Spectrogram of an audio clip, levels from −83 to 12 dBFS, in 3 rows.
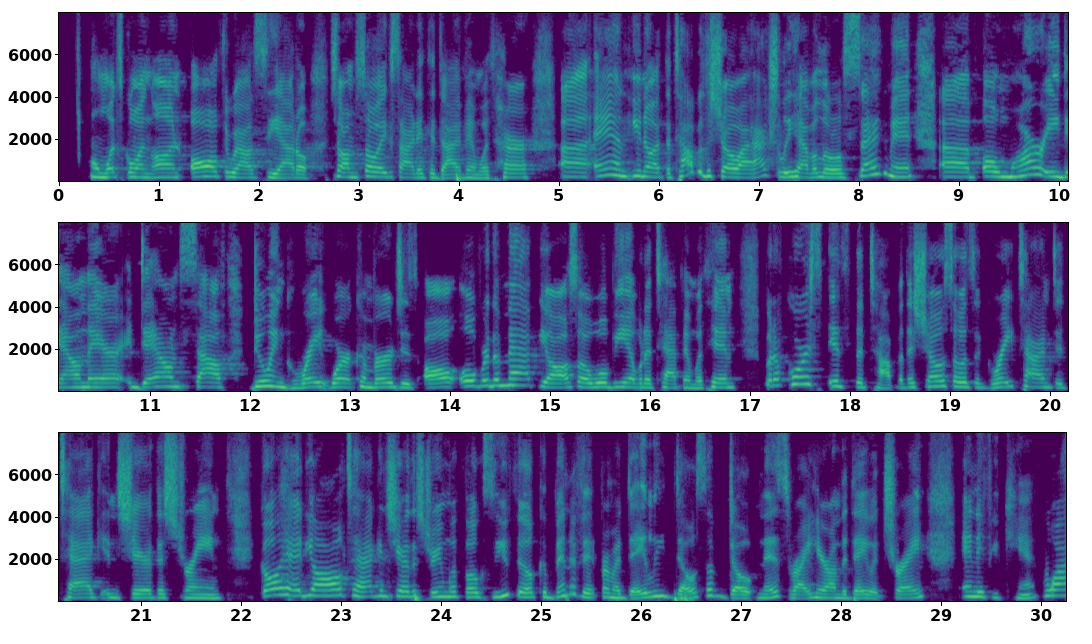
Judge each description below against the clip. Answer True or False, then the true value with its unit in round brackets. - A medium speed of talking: False (215 wpm)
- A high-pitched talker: True (210 Hz)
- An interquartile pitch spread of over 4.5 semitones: False (4.0 semitones)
